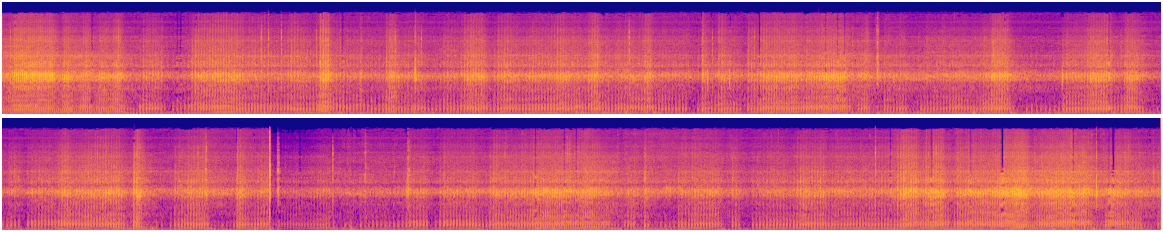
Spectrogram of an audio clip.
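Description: Dirt bike engine running as the bike is ridden along a rough trail, its level falling off briefly several times and picking up again.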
